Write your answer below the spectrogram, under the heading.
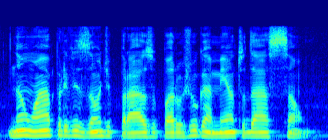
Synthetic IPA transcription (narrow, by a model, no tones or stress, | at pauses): nɐ̃w̃apɾevizɐ̃w̃d͡ʒɪpɾʔazʊpaɾɐʊʒuɡamẽnt̪ʊd̪ɐːsɐ̰̃w̃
